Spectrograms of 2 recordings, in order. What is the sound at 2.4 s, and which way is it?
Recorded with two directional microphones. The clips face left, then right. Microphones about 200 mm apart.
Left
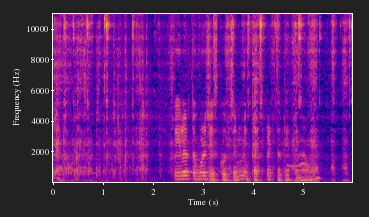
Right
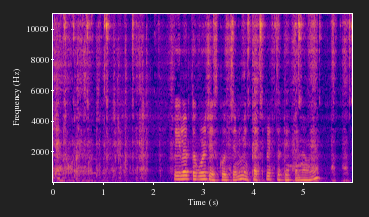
Speech, 55° right (ahead or behind).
